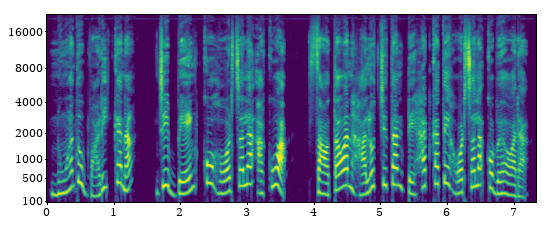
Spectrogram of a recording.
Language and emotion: Santali, disgusted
